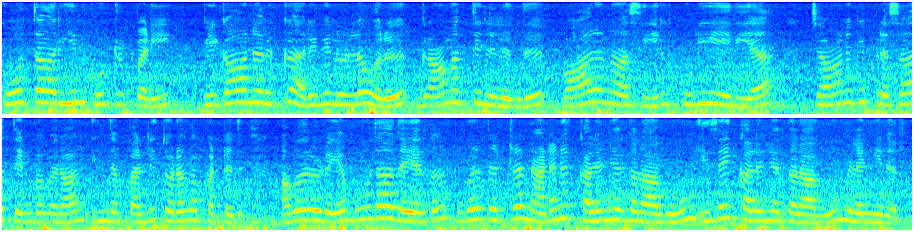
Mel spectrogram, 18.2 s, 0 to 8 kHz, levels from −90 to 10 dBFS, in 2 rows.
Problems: constant background noise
